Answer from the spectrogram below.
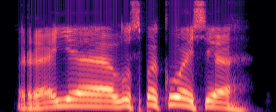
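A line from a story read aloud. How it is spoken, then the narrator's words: Shout. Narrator (Russian): крикнул Боди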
